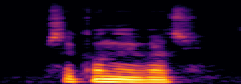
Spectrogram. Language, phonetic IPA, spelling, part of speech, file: Polish, [ˌpʃɛkɔ̃ˈnɨvat͡ɕ], przekonywać, verb, LL-Q809 (pol)-przekonywać.wav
